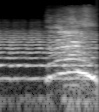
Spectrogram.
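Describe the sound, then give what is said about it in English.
A woman's single hard sneeze: a drawn-out, voiced inhale rises into a loud, noisy burst that trails off in about a second, with no one else talking. “Did she sneeze? That was a hard sneeze.”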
